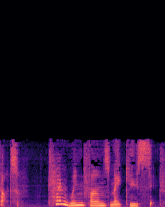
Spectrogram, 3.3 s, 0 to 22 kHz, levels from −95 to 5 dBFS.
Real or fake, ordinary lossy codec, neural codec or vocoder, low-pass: fake; MP3, 32 kbps; codec, 24 kHz, 1 kbps, SNAC; 7.2 kHz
